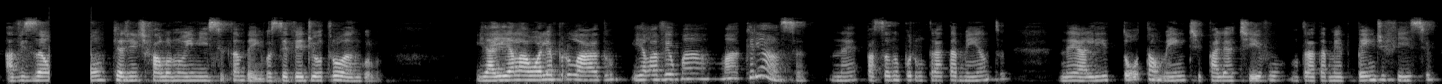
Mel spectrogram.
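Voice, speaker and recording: Brief: Brazilian woman, church testimony, earnest storyteller, slightly gravelly voice. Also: mid-range voice, fairly even intonation, moderate pace, a bit bright. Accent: Brazilian Portuguese.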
